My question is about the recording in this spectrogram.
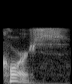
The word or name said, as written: coarse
